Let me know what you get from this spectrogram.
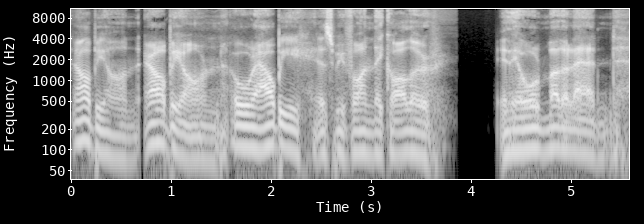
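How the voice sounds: A man puts on a raspy character voice with a very deep, low pitch. He goes at a fairly slow pace on a very clean recording with a silent background.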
